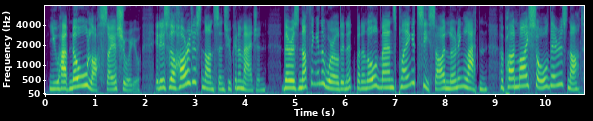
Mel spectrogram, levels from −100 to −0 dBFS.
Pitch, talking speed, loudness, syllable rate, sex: 250 Hz, 225 wpm, -20 LUFS, 5.6 syllables/s, female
